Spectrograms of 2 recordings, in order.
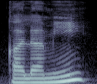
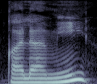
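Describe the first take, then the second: The two takes are said the same way.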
